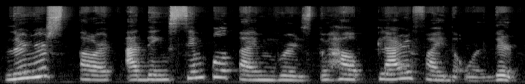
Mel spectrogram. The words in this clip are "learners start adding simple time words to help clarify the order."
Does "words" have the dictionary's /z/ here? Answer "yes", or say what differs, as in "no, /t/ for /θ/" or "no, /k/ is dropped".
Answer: no, /s/ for /z/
